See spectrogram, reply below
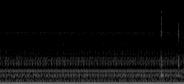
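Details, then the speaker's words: Steady fast buzzing hum with rapid, even pulsing from a quiet handheld percussion massage device cycled through levels one to three (1500–2400); percussion massager running. "comparing here level one two three"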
